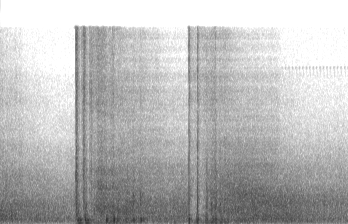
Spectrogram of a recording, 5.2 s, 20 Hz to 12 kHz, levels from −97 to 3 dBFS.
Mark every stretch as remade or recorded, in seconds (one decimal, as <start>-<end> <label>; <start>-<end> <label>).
0.0-1.8 recorded; 1.8-4.2 remade; 4.2-5.2 recorded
